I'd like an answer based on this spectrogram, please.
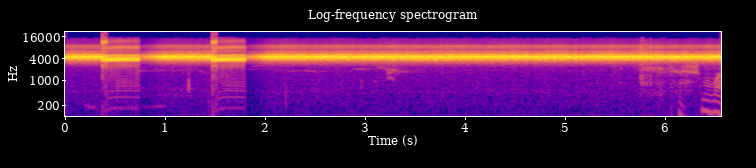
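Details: Cicada calling: a loud, continuous, steady high-pitched buzzing drone that holds unbroken throughout, briefly interrupted by a couple of short clicks and knocks.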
